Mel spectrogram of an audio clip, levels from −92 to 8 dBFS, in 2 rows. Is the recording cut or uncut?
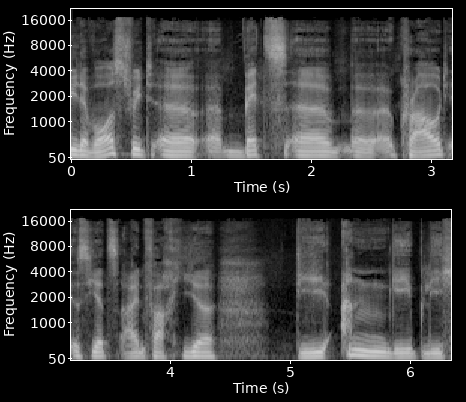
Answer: uncut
